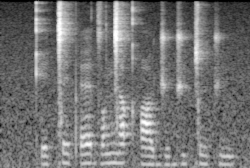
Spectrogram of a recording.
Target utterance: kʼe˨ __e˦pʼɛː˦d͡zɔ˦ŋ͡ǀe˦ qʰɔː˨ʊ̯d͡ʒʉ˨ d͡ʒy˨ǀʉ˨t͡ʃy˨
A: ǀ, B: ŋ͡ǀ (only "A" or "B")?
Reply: A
